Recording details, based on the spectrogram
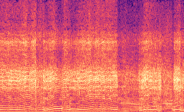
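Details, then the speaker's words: Two-stroke bike revved after fitting a custom-built longer silencer with forged carbon fiber end cap, made for more low-RPM power: crisp note rising and falling cleanly with each throttle blip, well muffled, no misfires; ripping sound better than before; normal revving. "Ignore the rattling crunch up and you can still hear that lowly ripping sounds even better than before."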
